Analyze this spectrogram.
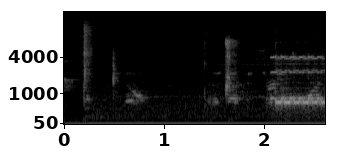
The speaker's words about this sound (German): Jetzt ruft ähm, Glitchtrap an.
